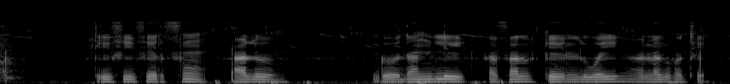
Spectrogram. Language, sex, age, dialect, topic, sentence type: Chhattisgarhi, male, 60-100, Northern/Bhandar, agriculture, statement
